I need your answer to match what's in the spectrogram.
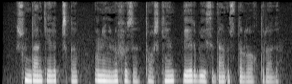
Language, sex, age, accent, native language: Uzbek, male, 19-29, Namangan, Uzbek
